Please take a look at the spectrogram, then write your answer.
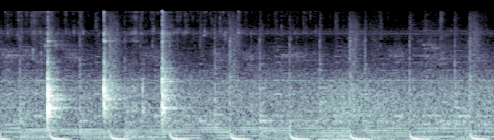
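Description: Coconut milk being stirred into a mixed vegetable sabji, a few clinks of a spoon against the pot followed by soft scraping, with a voice talking over it.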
